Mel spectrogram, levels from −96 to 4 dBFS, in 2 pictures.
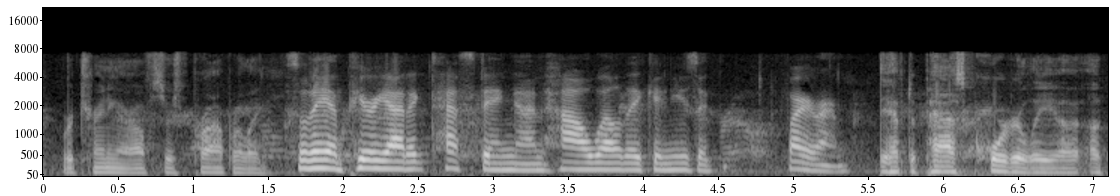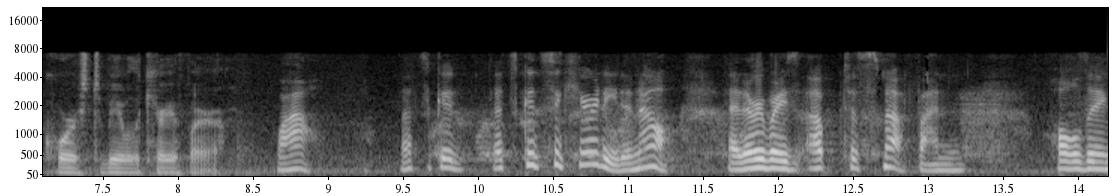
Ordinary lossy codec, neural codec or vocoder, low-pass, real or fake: AAC, 48 kbps; none; 7.2 kHz; real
